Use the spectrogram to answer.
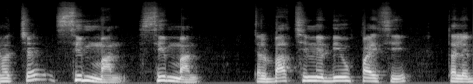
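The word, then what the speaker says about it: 십만: স্বাভাবিক উচ্চারণ কি সিমান সিপমান কিন্তু এর সঠিক উচ্চারণ হচ্ছে সিমমান সিমমান বাদমে বিউপ পাইছি তাহলে বিউপের পরে মিউম পাইছি তাহলে রুলসের নিয়ম অনুযায়ী বিউপের উচ্চারণ ম হবে বিয়পের উচ্চারণ ম হবে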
